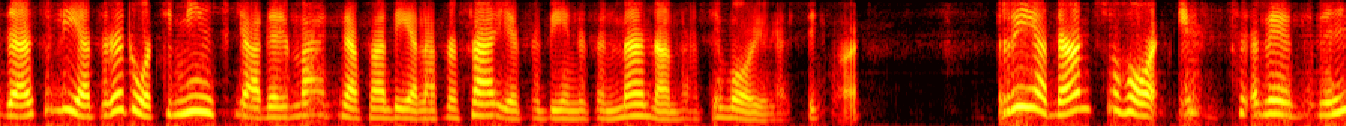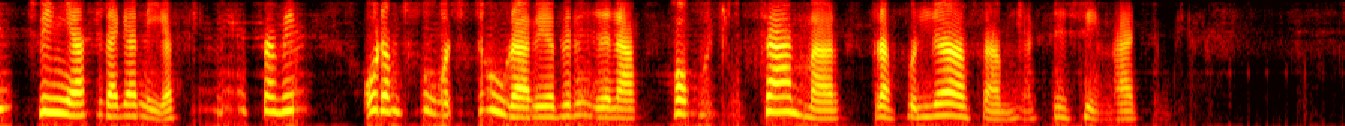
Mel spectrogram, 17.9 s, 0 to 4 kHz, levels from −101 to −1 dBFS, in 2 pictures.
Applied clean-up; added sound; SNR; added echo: neural separator model SepFormer WHAMR!.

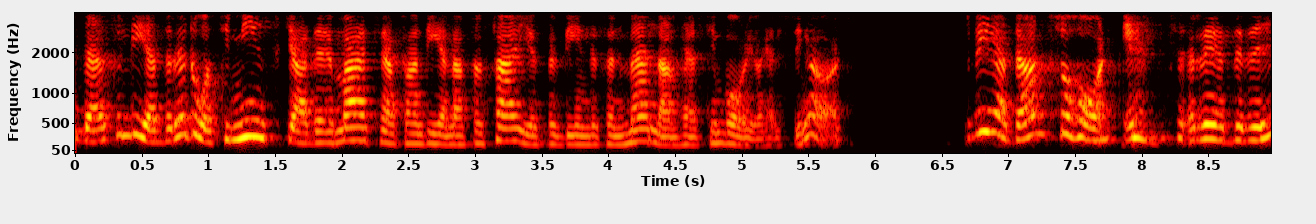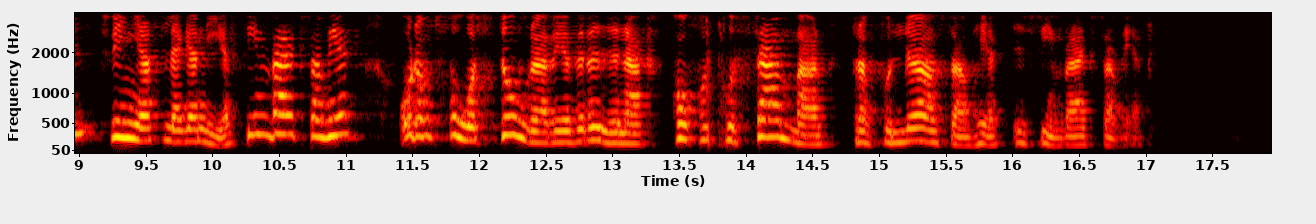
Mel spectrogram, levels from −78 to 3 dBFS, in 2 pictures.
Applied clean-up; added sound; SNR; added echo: neural mask model DeepFilterNet 3.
